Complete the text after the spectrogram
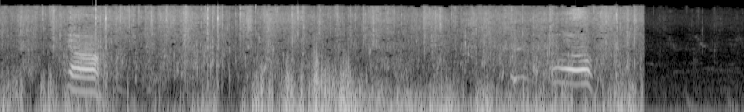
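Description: Muddy water splashes and churns as hands grab at a fish.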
